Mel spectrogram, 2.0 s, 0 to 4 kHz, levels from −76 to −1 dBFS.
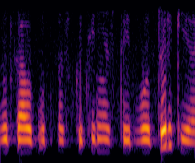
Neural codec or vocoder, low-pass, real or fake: none; 3.6 kHz; real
